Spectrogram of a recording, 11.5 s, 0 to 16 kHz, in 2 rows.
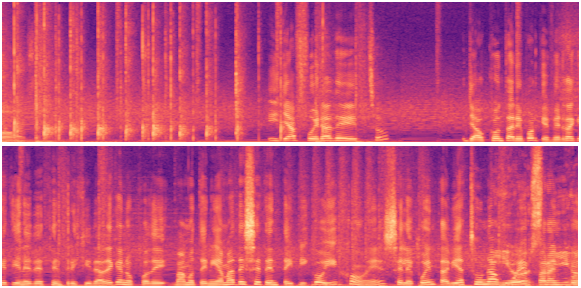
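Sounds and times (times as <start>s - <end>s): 
loud rhythmic clapping: 0.0s - 3.7s
speech: 2.7s - 4.0s, 4.6s - 11.5s
sustained tonal voice or music: 10.5s - 11.5s.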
